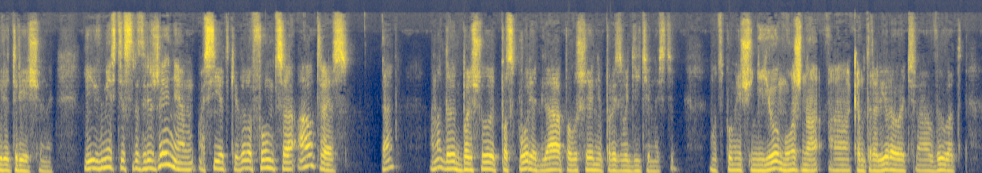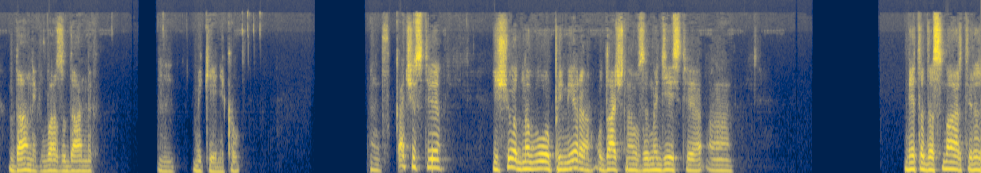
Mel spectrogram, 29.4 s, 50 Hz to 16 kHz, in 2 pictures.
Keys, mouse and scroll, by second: 5.8 click, 17.3 click, 18.8 click, 19.3 click, 19.9-22.3 scroll, 23.7 scroll.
